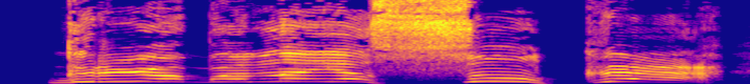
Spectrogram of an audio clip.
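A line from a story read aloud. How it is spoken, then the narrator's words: Yelling in pain. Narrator (Russian): завопил Кристофер, пытаясь вырвать из ее рта свой пульсирующий от боли большой палец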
